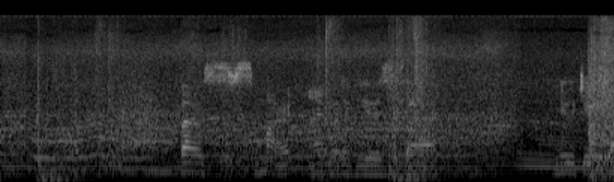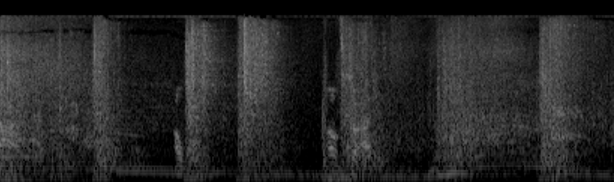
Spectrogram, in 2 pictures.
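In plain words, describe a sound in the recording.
A sports car engine revs high and whines through gear changes.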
